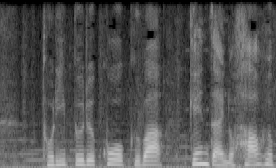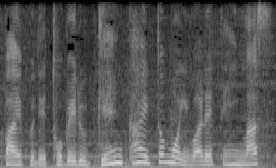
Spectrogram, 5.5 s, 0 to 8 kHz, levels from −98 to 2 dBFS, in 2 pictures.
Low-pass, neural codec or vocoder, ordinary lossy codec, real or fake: none; none; none; real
